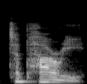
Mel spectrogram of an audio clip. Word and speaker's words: Tapari: been a little bit think about how to pronounce it but we settled on tapari tapari is such a unique and Innovative concept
